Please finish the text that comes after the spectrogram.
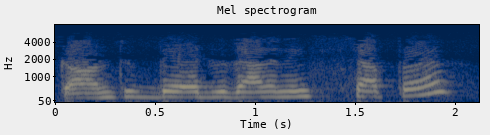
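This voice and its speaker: A woman's voice: medium pitch, moderate pace, lightly acted. An actress playing a mysterious, silky young noblewoman with a coaxing, theatrical delivery in an old-time radio horror drama. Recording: muffled old radio recording.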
